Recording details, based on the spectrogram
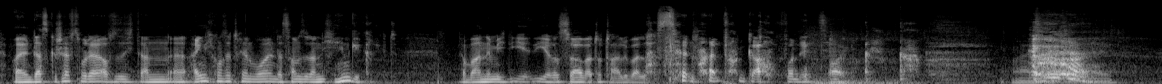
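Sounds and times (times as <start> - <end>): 
speech: 0.1 - 4.0, 4.6 - 9.2
person clearing throat: 8.5 - 9.3, 10.2 - 11.2
person coughing with a rough burst: 8.5 - 9.4, 10.2 - 11.2.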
